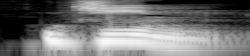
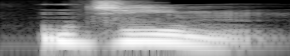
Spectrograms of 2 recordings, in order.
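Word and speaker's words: جيم: হ্যাঁ, আর এরপরে আসে জিম। জিম একটু শক্ত হবে, জিম, জিমের নিচে কিন্তু এক নোকতা।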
